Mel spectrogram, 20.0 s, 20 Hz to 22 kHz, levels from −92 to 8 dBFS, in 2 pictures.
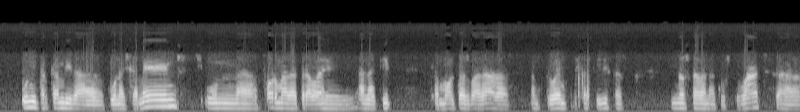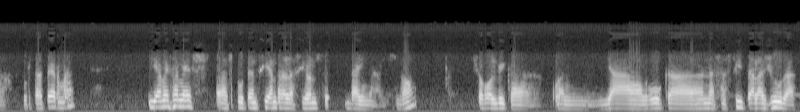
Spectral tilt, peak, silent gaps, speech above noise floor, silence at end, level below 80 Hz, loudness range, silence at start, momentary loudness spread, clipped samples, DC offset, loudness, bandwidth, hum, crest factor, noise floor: -8 dB/octave; 0 dBFS; none; 35 dB; 0.05 s; -56 dBFS; 4 LU; 0.3 s; 10 LU; 0.1%; 0.5%; -14 LUFS; 10 kHz; none; 14 dB; -48 dBFS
